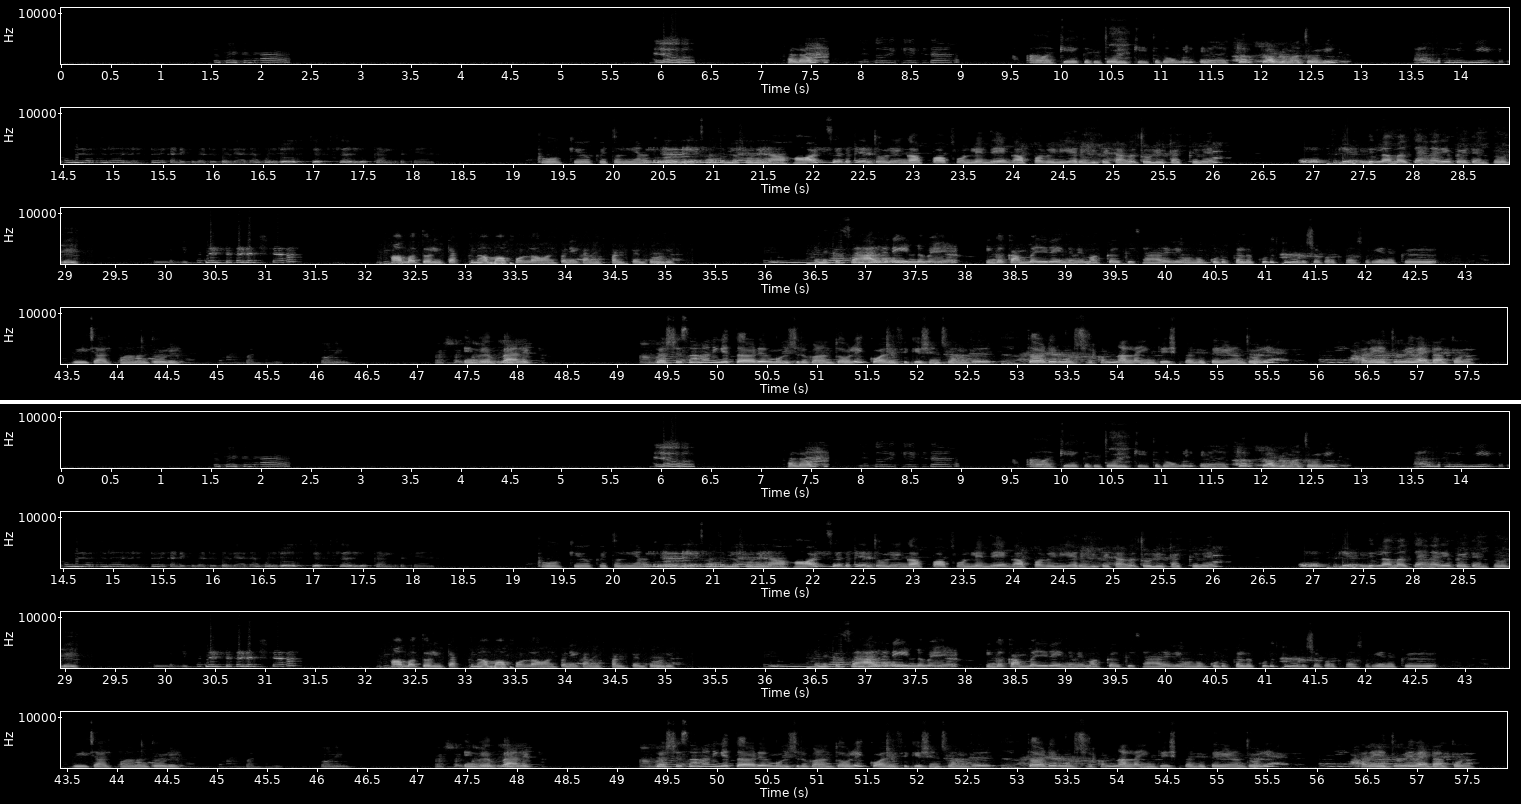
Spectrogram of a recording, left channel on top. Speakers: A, in the centre; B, on the left.
A: ப்ப கேக்குதா ஹலோ
B: ஹலோ
A: ஹலோ தோழி கேக்குதா
B: ஆ கேக்குது தோழி கேக்குது உங்குளுக்கு நெட்வொர்க் ப்ராப்ளமா தோழி
A: ஆ தோழி வீட்டுக்கு உள்ள <unintelligible> நெட்வொர்க் கெடக்கமாட்டுது தோழி அதா கொஞ்சோ ஸ்டெப்ஸ்ல வந்து உக்காந்திருக்கே
B: போ ஓகே ஓகே தோழி எனக்குமே
A: எங்க
B: ரீசார்ஜ்
A: எங்க ஊர்ல
B: இல்ல தோழி நா ஹாட்ஸ்
A: ஃபைவ்
B: எடுத்தே
A: ஜியே கெடைக்காது
B: தோழி எங்க அப்பா போன்லந்து எங்க அ அப்பா வெளிய எறங்கி போயிட்டாங்க தோழி டக்குனு
A: ஓகே
B: நெட்டு இல்லாம தெணறி போயிட்டே தோழி
A: ம் இப்ப நெட்டு கெடெச்சிச்சா
B: ஆமா தோழி டக்குனு அம்மா ஃபோன்ல ஆன் பண்ணி கனெக் பண்ட்டே தோழி
A: எங்க ஊர்ல
B: எனக்கு சேலரி
A: கொஞ்சோ
B: இன்னுமே எங்க கம்பெனில இன்னுமே மக்கள்க்கு சேலரி ஒண்ணு குடுக்கல குடுத்து முடிச்ச பிறகுதா செரி எனக்கு ரீசார்ஜ்
A: நா
B: பண்ணணு
A: வந்து
B: தோழி
A: ஜாயின் பண்றே தோழி ஃப்ரெஷர்ஸா
B: எங்க
A: வந்து
B: வேலைக்க
A: ஆமா
B: ஃப்ரெஷ்ஷெஸ் ஆன நீங்க தேடியர் முடி த்துருக்கணு தோழி குவாலிஃபிகேஷன்ல வந்து தேடு இயர் முடிச்சிருக்கணு நல்லா இங்கிலீஷ் பேச தெரியணு தோழி
A: அதெல்லா
B: வேற எதுவுமே
A: நாங்க
B: வேண்டா
A: வந்து
B: தோழி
